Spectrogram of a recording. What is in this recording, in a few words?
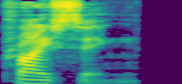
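"pricing", British English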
